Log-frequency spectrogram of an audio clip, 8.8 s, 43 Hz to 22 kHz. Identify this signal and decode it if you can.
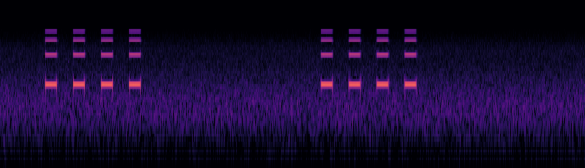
Beep code, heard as beeps from a small speaker, played twice, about 960 Hz. 4 short. In AMI BIOS tables: system timer failure; in Dell tables: memory read or write failure.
